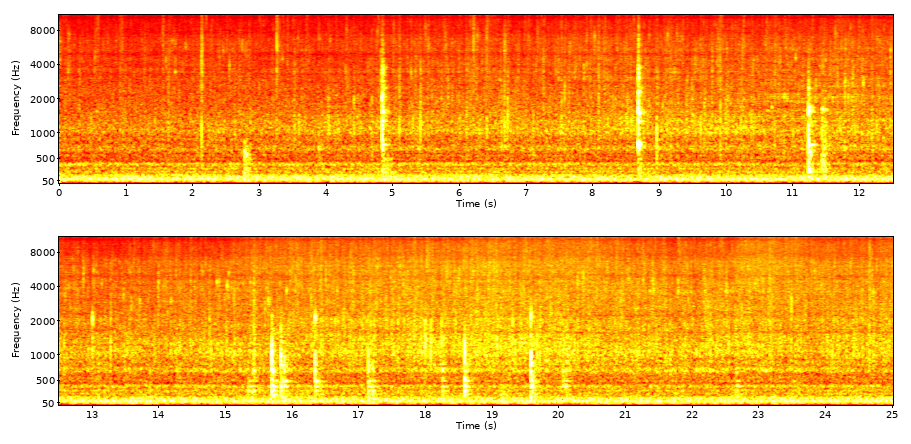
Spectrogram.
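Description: Canned tuna and sliced red onions sizzling in oil in a frying pan as they are stirred with a wooden spatula, the sizzle growing louder about halfway through. A few sharp knocks stand out over the sizzle.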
